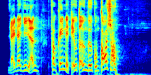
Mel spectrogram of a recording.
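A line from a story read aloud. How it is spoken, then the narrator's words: Angry loud shout, old man. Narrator (Vietnamese): Lão giả … giận dữ hét lớn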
